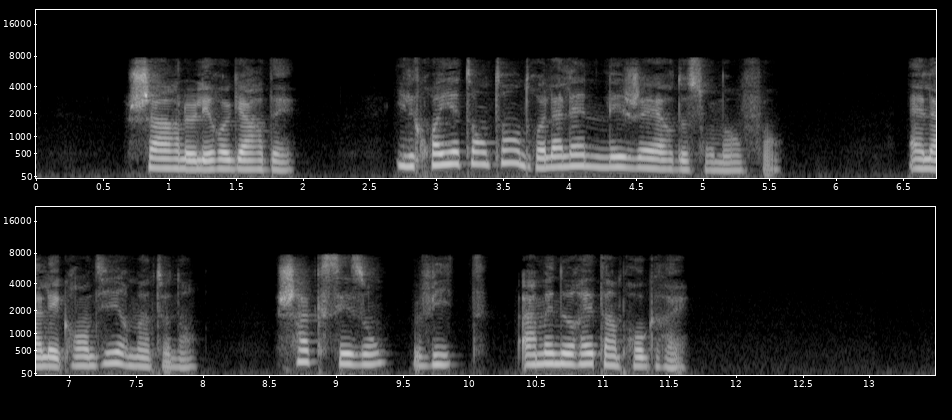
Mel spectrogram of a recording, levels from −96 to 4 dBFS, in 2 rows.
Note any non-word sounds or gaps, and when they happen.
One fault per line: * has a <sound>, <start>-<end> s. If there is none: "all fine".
all fine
